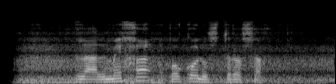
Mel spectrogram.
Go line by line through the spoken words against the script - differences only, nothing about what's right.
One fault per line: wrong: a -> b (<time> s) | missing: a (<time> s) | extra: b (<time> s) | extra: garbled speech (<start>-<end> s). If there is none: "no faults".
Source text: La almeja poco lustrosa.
no faults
